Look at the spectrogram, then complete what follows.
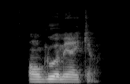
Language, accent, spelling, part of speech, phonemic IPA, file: French, France, anglo-américain, adjective, /ɑ̃.ɡlo.a.me.ʁi.kɛ̃/, LL-Q150 (fra)-anglo-américain.wav
- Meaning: Anglo-American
